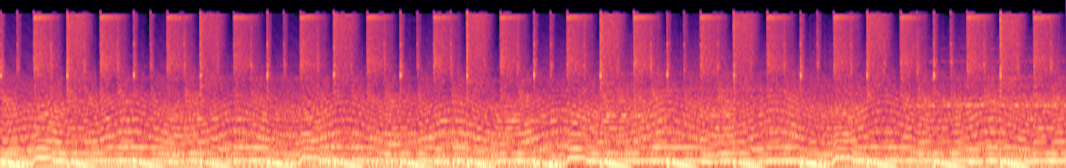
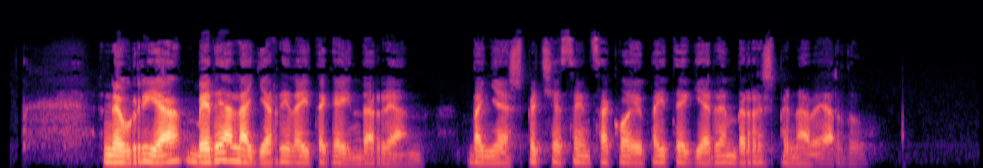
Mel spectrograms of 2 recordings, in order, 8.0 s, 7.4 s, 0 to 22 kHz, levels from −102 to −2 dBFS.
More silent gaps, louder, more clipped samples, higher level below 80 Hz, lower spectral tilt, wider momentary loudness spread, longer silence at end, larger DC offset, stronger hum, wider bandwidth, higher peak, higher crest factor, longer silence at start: neither; first, -14 LUFS vs -24 LUFS; neither; first, -16 dBFS vs -64 dBFS; about the same, -6.5 dB/octave vs -6.5 dB/octave; second, 2 LU vs 16 LU; second, 0 s vs 0.95 s; neither; neither; first, 17.5 kHz vs 10 kHz; about the same, 0 dBFS vs 0 dBFS; second, 12 dB vs 24 dB; second, 0 s vs 0.5 s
